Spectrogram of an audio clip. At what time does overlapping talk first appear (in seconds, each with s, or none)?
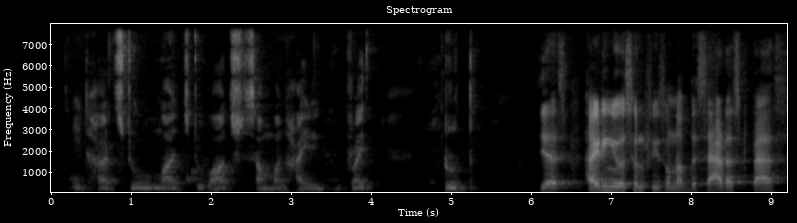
none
